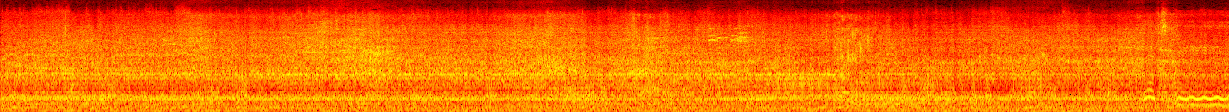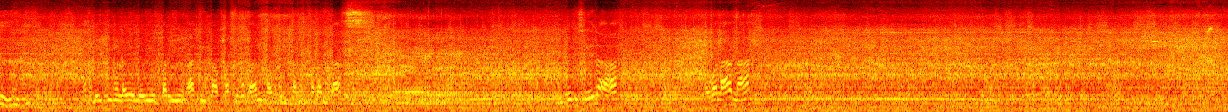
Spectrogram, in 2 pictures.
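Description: Motorcycle engine running at a steady cruising speed, a constant drone with road and wind noise over it.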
